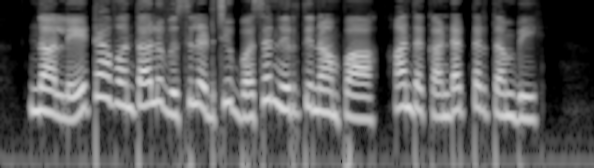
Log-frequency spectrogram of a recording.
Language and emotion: Tamil, happy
